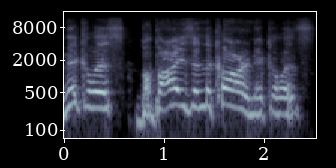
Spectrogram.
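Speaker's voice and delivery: in-character scream. Running toward the vehicle in the game, calling to Nicholas: screaming in character. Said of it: "if the G M allows me to repeat it".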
